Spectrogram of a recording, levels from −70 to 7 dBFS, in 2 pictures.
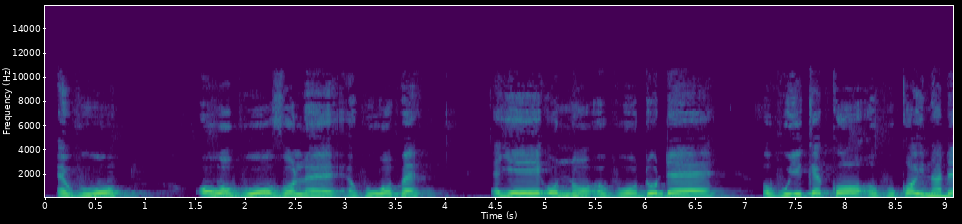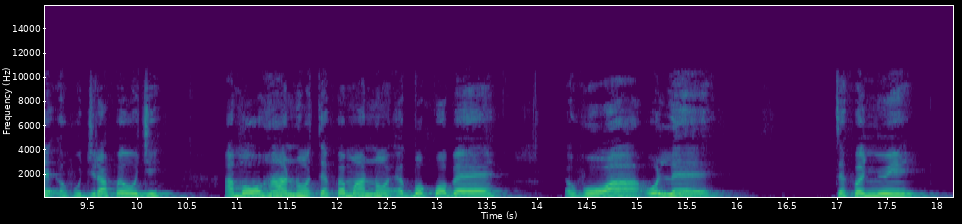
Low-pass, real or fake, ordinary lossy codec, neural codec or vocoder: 10.8 kHz; real; MP3, 64 kbps; none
